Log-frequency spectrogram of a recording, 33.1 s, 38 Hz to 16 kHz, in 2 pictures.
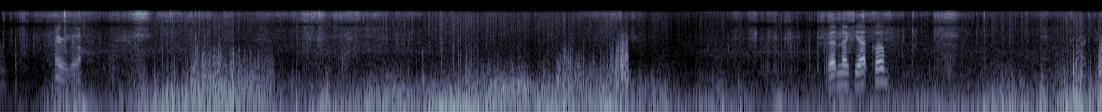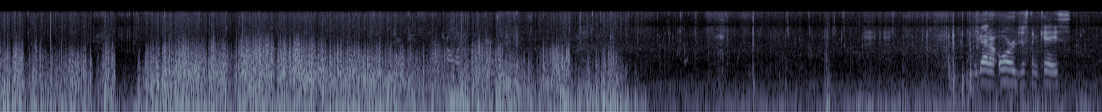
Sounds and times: Boat, Water vehicle: 0:00.0 - 0:33.0
Speech: 0:00.8 - 0:01.3, 0:12.4 - 0:13.4, 0:22.4 - 0:23.9, 0:31.1 - 0:32.6.

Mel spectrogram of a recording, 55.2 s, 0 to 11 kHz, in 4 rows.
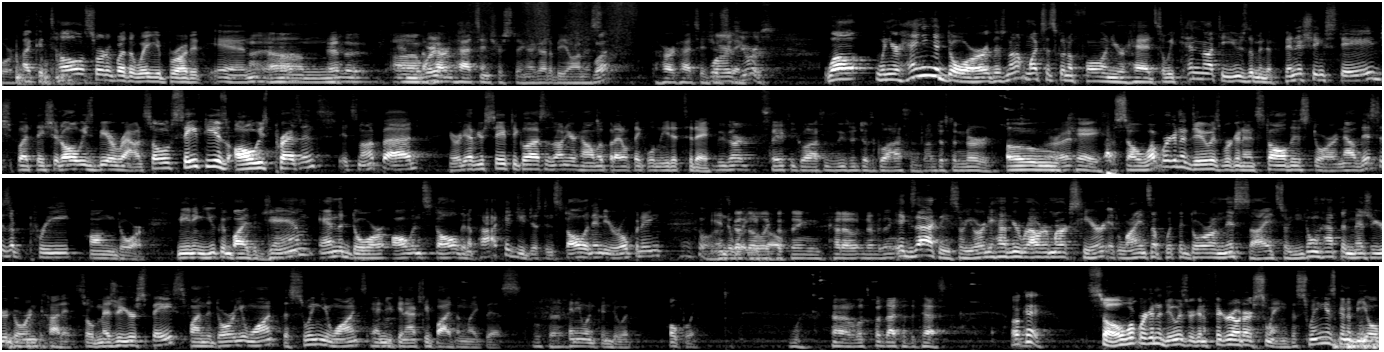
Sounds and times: Speech: 0:00.0 - 0:48.4, 0:49.3 - 0:55.1.

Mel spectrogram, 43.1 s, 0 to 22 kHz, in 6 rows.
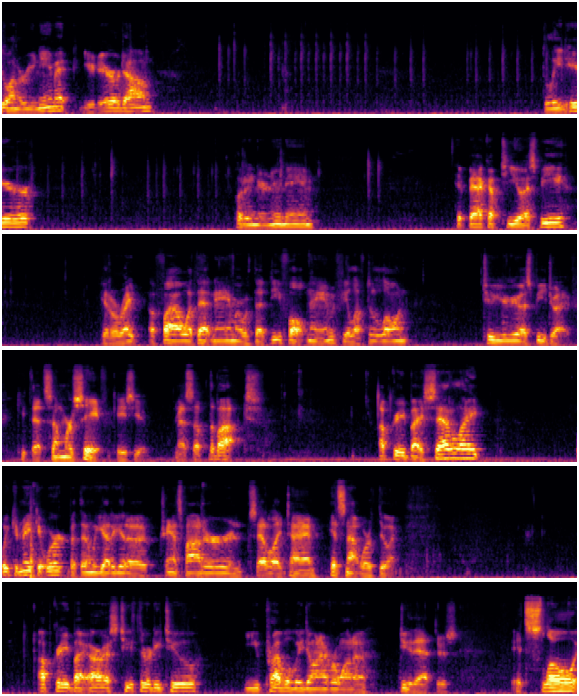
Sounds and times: Speech: 0:00.0 - 0:02.0, 0:06.8 - 0:07.7, 0:10.1 - 0:11.2, 0:12.8 - 0:14.4, 0:15.6 - 0:19.5, 0:20.4 - 0:24.9, 0:26.2 - 0:27.6, 0:28.8 - 0:33.8, 0:36.4 - 0:41.7, 0:42.3 - 0:43.1
Inside, small room: 0:00.0 - 0:43.1.

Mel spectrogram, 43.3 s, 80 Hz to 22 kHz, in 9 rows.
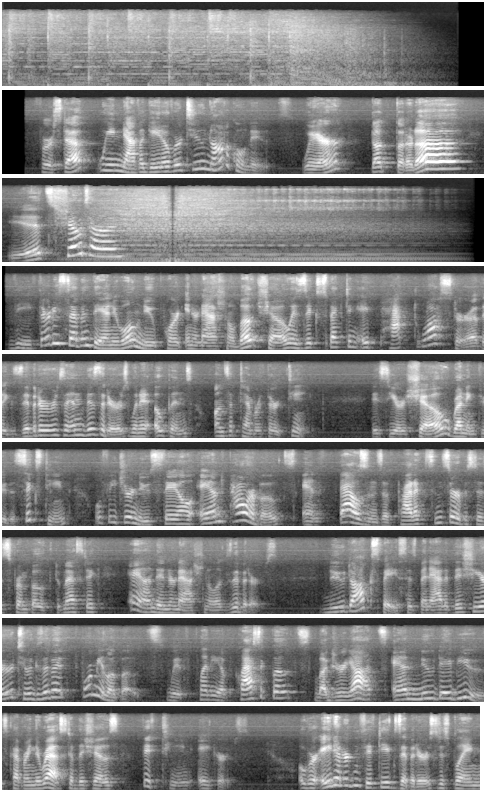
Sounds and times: Speech: 0:05.2 - 0:10.9, 0:14.5 - 0:22.4, 0:23.0 - 0:41.0, 0:41.6 - 0:43.3.

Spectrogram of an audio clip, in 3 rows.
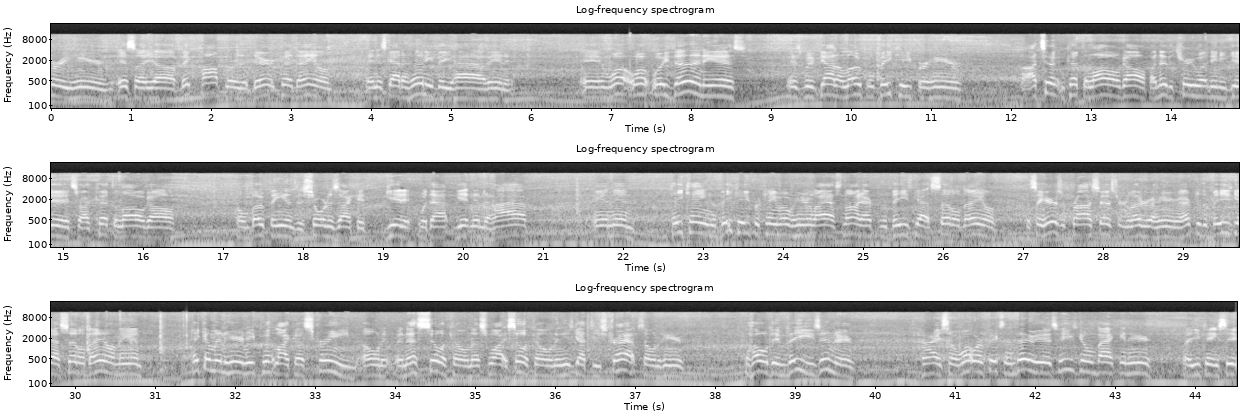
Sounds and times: Speech: 0:00.0 - 0:05.8, 0:06.6 - 0:11.4, 0:12.1 - 0:16.5, 0:17.2 - 0:20.9, 0:21.6 - 0:37.7, 0:38.4 - 0:39.8, 0:40.6 - 0:44.5.

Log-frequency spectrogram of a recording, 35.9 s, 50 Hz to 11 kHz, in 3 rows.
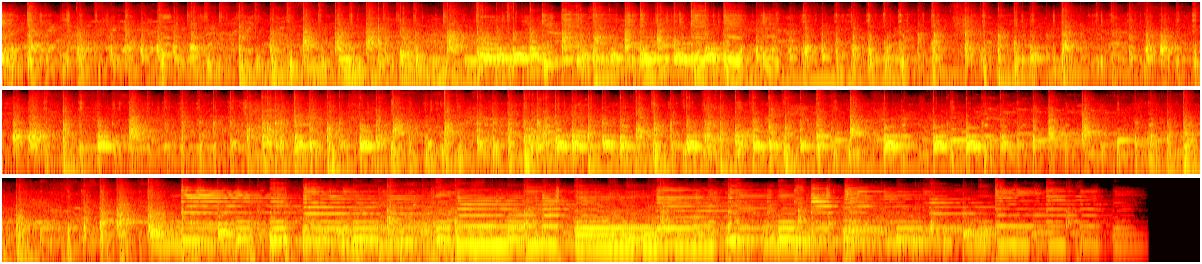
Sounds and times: Drum: 0:00.0 - 0:34.8.

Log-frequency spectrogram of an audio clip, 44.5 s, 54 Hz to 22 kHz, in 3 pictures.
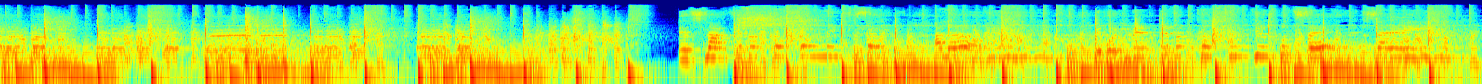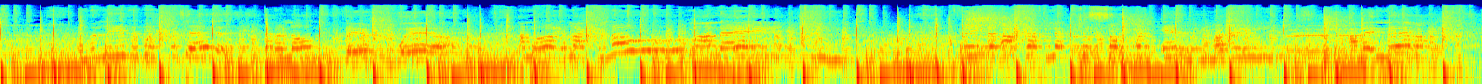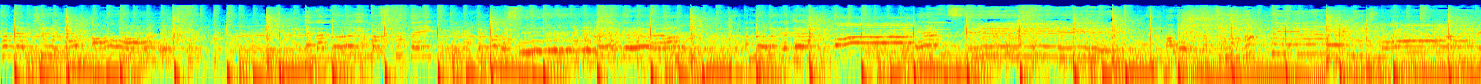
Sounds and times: Funk: 0:00.0 - 0:06.6, 0:07.4 - 0:44.4
Dance music: 0:00.0 - 0:44.4
Disco: 0:00.0 - 0:44.4.

